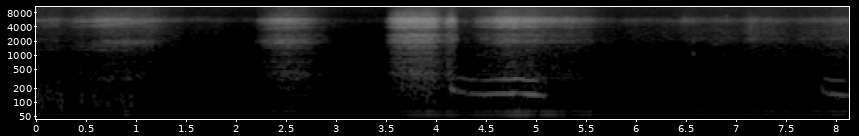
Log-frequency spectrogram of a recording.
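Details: A large domestic cat snores, captured with a smartphone: airy, wheezing breaths swell and fade, then a steady low droning snore holds for about a second, with quiet room tone between breaths.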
